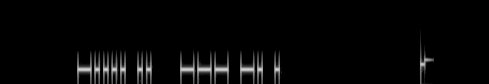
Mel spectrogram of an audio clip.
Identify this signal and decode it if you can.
Morse code, heard as a keyed tone, about 28 wpm, 700 Hz. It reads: 6I ONE
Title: Winter Field Day Exchanges Encore 28wpm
